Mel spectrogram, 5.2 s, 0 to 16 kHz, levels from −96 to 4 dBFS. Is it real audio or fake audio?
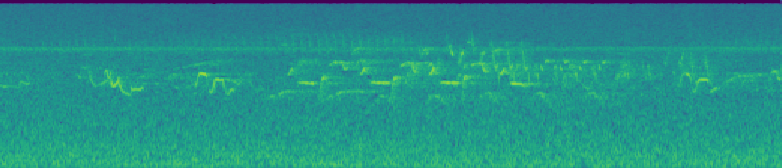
real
